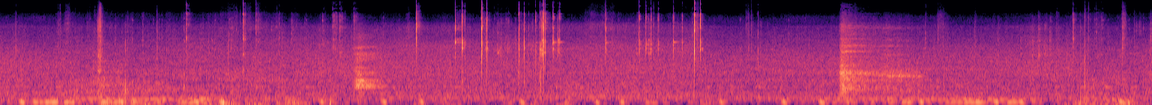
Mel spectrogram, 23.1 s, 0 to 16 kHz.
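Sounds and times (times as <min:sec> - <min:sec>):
climbing gear clicking and jingling: 0:01.2 - 0:07.2, 0:09.1 - 0:14.2, 0:20.5 - 0:23.0.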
